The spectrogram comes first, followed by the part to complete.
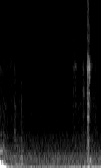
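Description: Near silence, broken by a few faint soft ticks of thin plastic playing cards being handled and flexed near the end.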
